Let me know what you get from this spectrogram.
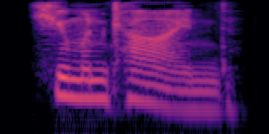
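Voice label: "humankind", English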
